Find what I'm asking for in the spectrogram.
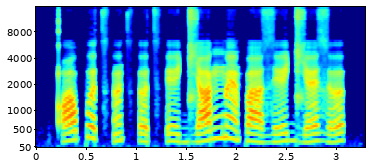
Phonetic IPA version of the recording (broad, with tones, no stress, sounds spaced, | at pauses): qʼ ɔ˩˥ p ə˥˩ t͡sʼ ə̃˩˥ t͡sʼ ə˨˩ t͡sʼ e˨˩ d͡ʑ a˩˥ ŋ͡m ɛ̃˥˩ p a˨˩ z e˩˥ d͡ʑ ɛ˩˥ z ə˩˥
